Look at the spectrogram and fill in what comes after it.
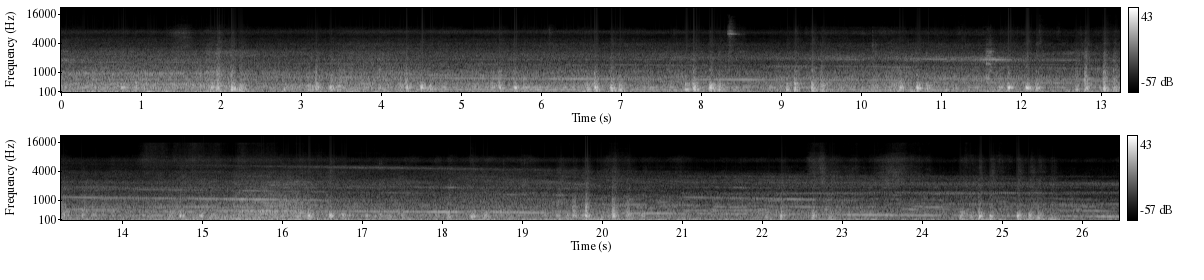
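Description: A commuter electric train heard from inside a carriage while running. The motor whine falls slowly in pitch as the train slows for a station, over a steady rumble and the wheels clicking over rail joints.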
